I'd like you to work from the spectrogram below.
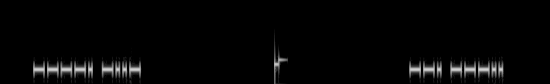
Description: Morse code, heard as a keyed tone, about 36 wpm, 700 Hz. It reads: 9X G8
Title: Single-Letter Single-Number 35wpm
